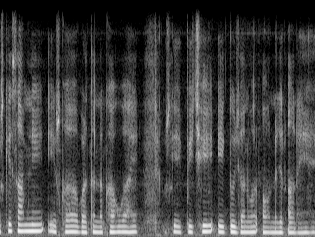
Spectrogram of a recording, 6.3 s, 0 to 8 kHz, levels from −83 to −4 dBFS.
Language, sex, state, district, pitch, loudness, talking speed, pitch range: Hindi, female, Goa, North and South Goa, 185 Hz, -17 LUFS, 160 wpm, 175-195 Hz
